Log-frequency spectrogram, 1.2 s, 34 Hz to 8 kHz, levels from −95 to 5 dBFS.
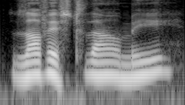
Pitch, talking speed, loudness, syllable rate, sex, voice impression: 160 Hz, 145 wpm, -16 LUFS, 3.8 syllables/s, male, very masculine, adult-like, slightly middle-aged, slightly thick, tensed, powerful, slightly bright, slightly hard, clear, very fluent, slightly raspy, cool, intellectual, very refreshing, very sincere, slightly calm, friendly, reassuring, slightly unique, elegant, slightly sweet, lively, kind, slightly intense, slightly modest, slightly light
